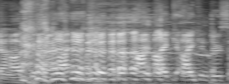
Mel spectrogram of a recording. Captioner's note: laughs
